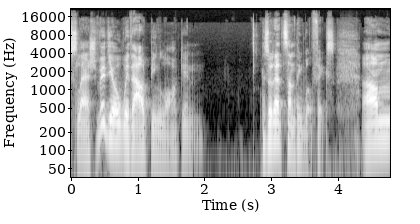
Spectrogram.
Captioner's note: smacks lips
